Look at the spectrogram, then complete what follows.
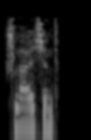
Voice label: "schleichend", German; adjectives

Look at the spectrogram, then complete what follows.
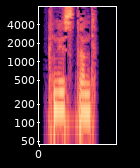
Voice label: "knisternd", German; adjectives

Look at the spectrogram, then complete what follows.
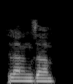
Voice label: "langsam", German; adjectives

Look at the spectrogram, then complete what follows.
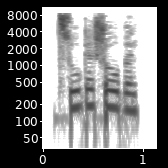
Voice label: "zugeschoben", German; adjectives

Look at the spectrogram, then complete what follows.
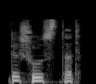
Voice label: "geschustert", German; adjectives

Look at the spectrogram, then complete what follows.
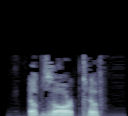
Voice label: "absorptive", english; adjectives

